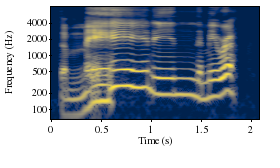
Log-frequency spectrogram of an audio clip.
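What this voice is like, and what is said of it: Imitates a famous singer's voice. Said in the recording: “Best Michael Jackson impression”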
